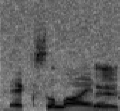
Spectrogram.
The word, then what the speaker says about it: Exelina: how to pronounce it it's exelina exelina my mother named me that that's the way it is and so you just remember to pronounce the X so if you're trying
